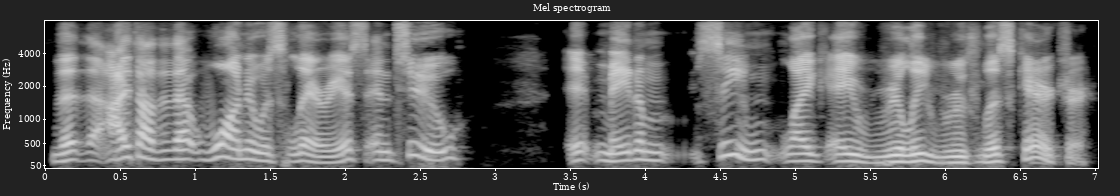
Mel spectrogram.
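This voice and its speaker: A man's voice: on the high side, expressive, moderate pace, bright, forceful tone, no echo, studio quality. A young man co-hosting a casual movie review podcast, easygoing and agreeable, often restarting his sentences. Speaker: podcast co-host.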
